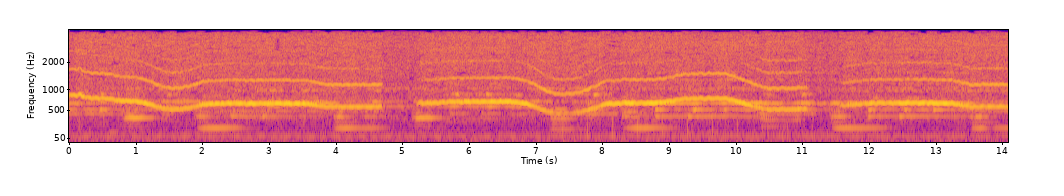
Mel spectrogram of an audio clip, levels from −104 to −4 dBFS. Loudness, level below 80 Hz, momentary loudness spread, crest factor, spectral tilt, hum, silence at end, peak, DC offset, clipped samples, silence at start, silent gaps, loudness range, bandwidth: -21 LUFS; -52 dBFS; 6 LU; 12 dB; -7 dB/octave; none; 0 s; -8 dBFS; under 0.1%; under 0.1%; 0 s; none; 2 LU; 4 kHz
